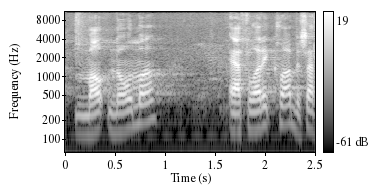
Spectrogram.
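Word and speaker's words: Multnomah: a it's a tough word for me to pronounce maloma Athletic Club is that how you say it in in Portland the Mount Mount Noma that's the one the Athletic Club I've made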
